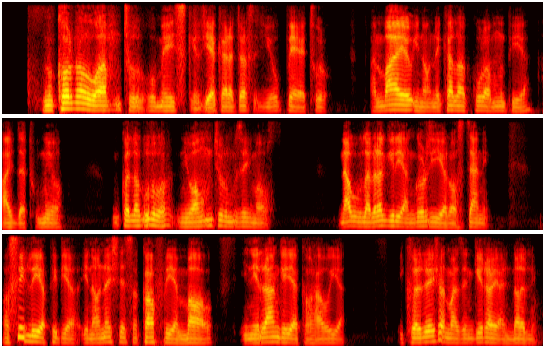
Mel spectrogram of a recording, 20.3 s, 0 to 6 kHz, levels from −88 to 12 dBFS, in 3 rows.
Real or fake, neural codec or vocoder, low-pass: fake; codec, 16 kHz in and 24 kHz out, 0.4 kbps, LongCat-Audio-Codec, fine tuned four codebook decoder; 5.4 kHz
